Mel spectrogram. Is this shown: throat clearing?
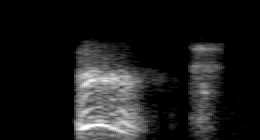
yes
